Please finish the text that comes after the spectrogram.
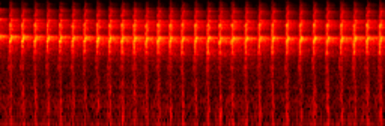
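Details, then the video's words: Lovebird in rapid 'ngetik' chatter: a fast, steady run of sharp, high ticking notes, about six a second, that carries on evenly through the whole stretch in a quiet indoor setting. "Love bird Raja Ngetik!!"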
